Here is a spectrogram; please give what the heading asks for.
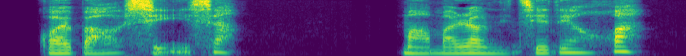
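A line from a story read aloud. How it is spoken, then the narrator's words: Gentle, tender. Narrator (Chinese): 男人眼眉间十分温柔，说道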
